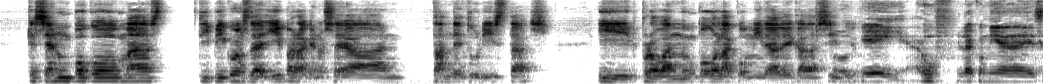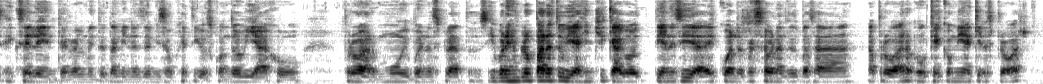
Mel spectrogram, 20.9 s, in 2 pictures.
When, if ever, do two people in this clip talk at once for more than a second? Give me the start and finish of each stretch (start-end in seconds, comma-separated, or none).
none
